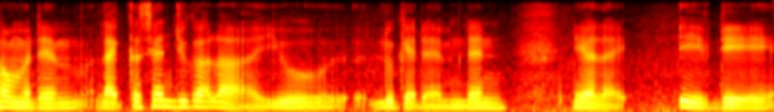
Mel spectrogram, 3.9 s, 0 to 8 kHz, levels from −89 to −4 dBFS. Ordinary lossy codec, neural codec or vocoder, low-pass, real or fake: none; none; 7.2 kHz; real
